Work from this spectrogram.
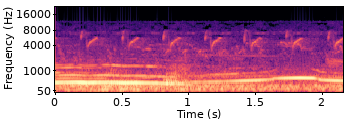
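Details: During a sunrise safari drive, a spotted hyena clan, including some sub-adults, attacks one individual, targeting its ears. One hyena gives a drawn-out, tonal contact call that holds low, then rises and dips again.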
